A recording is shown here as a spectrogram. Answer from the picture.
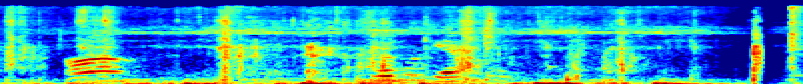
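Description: Faint, distant voices of people talking outdoors, with scattered small crackles and clicks and a low hum; the sound cuts out briefly near the end.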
